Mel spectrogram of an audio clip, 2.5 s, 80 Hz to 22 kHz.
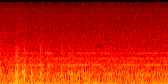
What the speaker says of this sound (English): That's a Class 73 pulling a Mach 3 set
